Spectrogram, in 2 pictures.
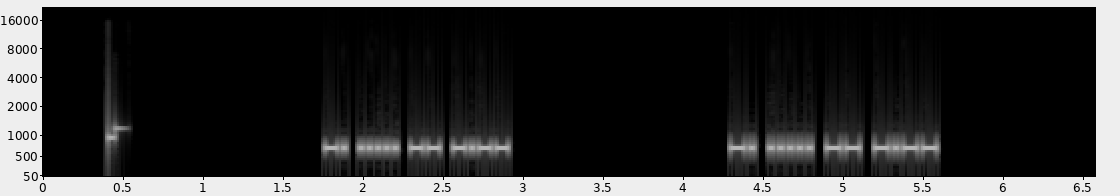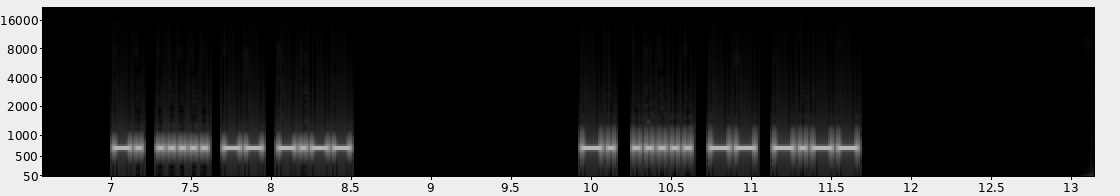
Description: Morse code, heard as a keyed tone, about 39 wpm, 700 Hz. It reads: N5MY N5MY N5MY N5MY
